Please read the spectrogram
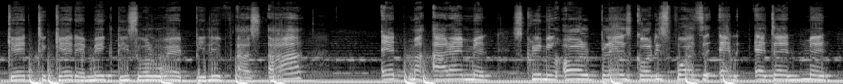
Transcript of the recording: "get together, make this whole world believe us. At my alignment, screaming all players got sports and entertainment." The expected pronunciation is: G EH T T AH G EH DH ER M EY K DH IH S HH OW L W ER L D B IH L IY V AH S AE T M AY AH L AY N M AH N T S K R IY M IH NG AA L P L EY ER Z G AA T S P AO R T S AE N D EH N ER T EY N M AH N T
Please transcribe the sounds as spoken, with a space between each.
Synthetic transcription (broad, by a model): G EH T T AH G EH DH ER M EY K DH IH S HH OW L W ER D B IH L IY V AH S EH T M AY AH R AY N M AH N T S K R IY M IH NG AA L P L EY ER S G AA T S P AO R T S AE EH N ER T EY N M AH N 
